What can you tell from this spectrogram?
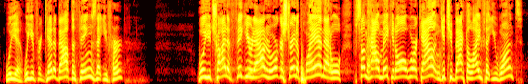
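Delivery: high, ringing preacher's cry; preaching at full force. Real, not acted. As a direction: lift the church up with every line.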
